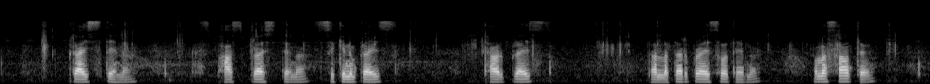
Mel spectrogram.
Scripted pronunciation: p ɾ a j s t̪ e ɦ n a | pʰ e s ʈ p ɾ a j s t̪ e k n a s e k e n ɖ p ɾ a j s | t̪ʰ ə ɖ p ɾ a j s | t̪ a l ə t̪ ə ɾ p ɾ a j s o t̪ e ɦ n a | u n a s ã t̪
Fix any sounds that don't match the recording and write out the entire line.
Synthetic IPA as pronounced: p ɾ a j s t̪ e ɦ n a | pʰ a s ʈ p ɾ a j s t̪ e n a s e k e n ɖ p ɾ a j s | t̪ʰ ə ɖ p ɾ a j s | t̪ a l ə t̪ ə ɾ p ɾ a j s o t̪ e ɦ n a | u n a s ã t̪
